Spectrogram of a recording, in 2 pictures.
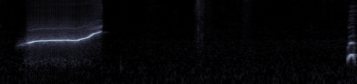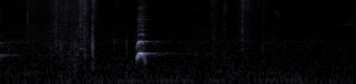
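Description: A person whistles once, loudly: a held note that steps up in pitch at the end. About four and six seconds later come two short, sharp calls, each with a brief ringing tail.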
